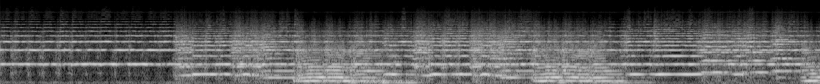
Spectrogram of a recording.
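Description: Instrumental interlude of a Tamil film song: strings hold one long high note, then from about two seconds in a melody moves in short steps over a bass line.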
